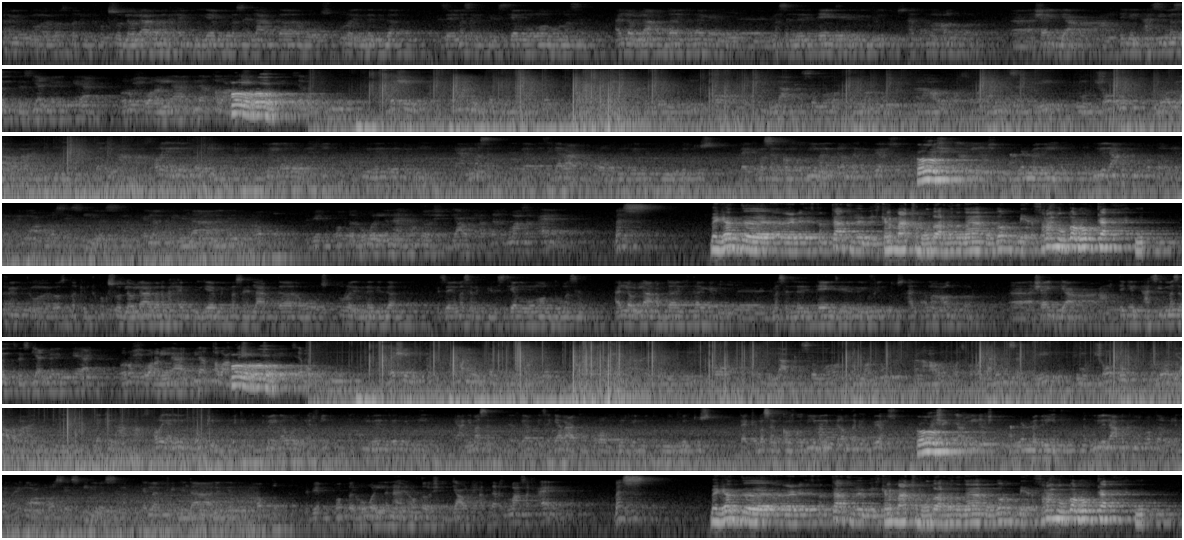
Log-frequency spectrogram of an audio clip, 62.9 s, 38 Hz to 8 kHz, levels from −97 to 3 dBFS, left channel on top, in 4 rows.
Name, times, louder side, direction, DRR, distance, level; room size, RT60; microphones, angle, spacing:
voice 1, 0.0-5.3 5.8-7.8 8.2-13.0 13.4-16.9 17.3-20.3 20.8-23.1 23.3-32.4 32.7-37.2 37.5-40.9 41.3-50.9 51.2-54.6 55.3-55.8, right 1 dB, 45° right, 2 dB, 1.6 m, -53 dB
voice 2, 18.8-19.5 43.7-44.3 56.6-62.4, left 1 dB, 10° left, 7 dB, 0.4 m, -37 dB
Crackle, 19.8-34.3, right 3 dB, 80° right, 0.9 m, -48 dB
sound 1, 31.0-50.6, equal, 65° right, 1.4 m, -54 dB
20.0 x 7.1 x 5.3 m, 2.5 s
head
